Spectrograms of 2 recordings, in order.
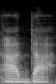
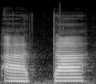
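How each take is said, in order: First: The middle consonant is voiced, like a d. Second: The middle consonant is voiceless, like a t. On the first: "that voicing persisting all the way through" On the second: "So ah ta"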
